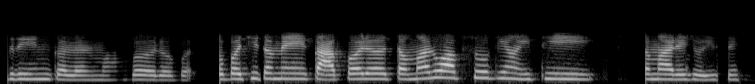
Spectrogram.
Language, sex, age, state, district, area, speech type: Gujarati, female, 18-30, Gujarat, Anand, rural, conversation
